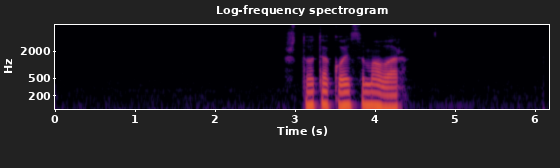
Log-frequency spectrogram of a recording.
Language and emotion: Russian, neutral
